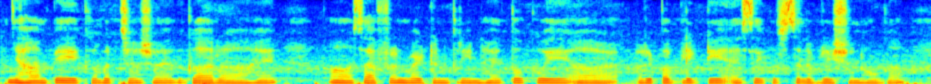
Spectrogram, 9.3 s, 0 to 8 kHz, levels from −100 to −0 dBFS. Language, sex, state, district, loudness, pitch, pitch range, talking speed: Hindi, female, Uttar Pradesh, Varanasi, -24 LUFS, 180 Hz, 170-185 Hz, 140 wpm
